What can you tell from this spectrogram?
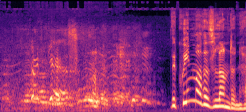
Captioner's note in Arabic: ضحك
